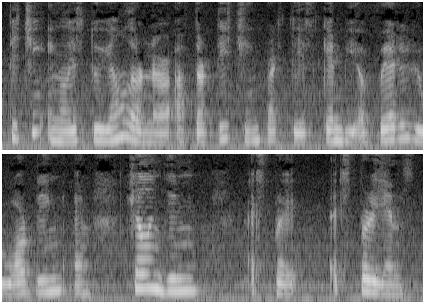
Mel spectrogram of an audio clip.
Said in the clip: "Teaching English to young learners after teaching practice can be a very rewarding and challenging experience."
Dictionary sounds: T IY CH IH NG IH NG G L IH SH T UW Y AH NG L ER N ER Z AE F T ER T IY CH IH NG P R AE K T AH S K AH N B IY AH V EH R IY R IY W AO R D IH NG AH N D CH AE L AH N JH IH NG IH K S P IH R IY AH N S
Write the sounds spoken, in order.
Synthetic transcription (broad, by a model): T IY CH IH NG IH NG G L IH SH T UW Y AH NG L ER N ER AA F T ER T IY CH IH NG P R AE K T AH S K AH N B IY AH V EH R IY R IY W AO R D IH NG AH N CH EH L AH N JH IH NG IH K S P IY R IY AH N S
